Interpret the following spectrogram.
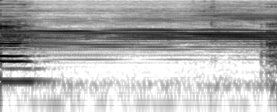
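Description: A held sung note in a chant of Sanskrit verse ends just after the start, leaving a steady, buzzy accompanying drone alone in the pause; the next sung line begins right at the end.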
